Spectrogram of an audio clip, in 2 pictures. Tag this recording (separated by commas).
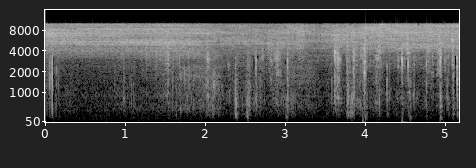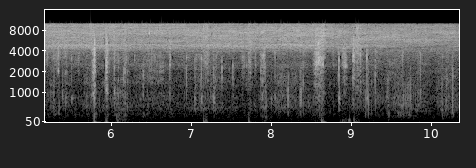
Hiss, Snake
